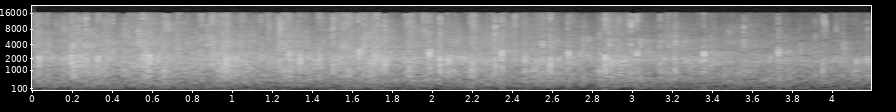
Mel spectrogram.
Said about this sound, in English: Well, do it right if you're going to clap, okay? Everybody do that.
